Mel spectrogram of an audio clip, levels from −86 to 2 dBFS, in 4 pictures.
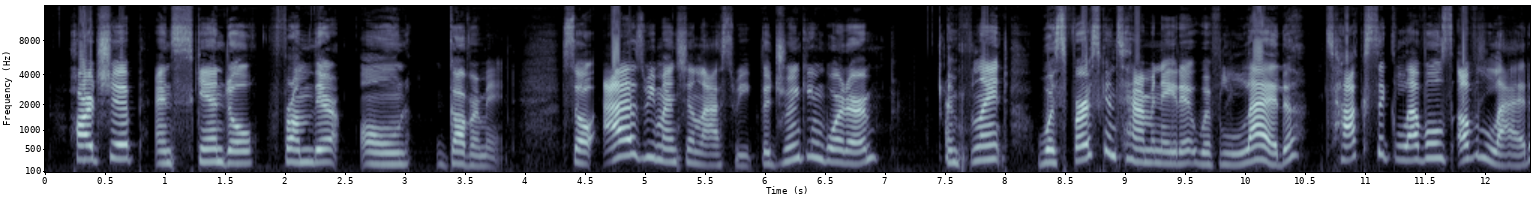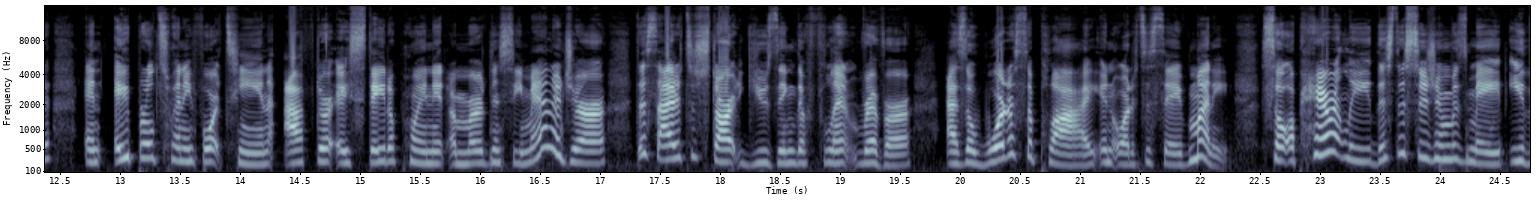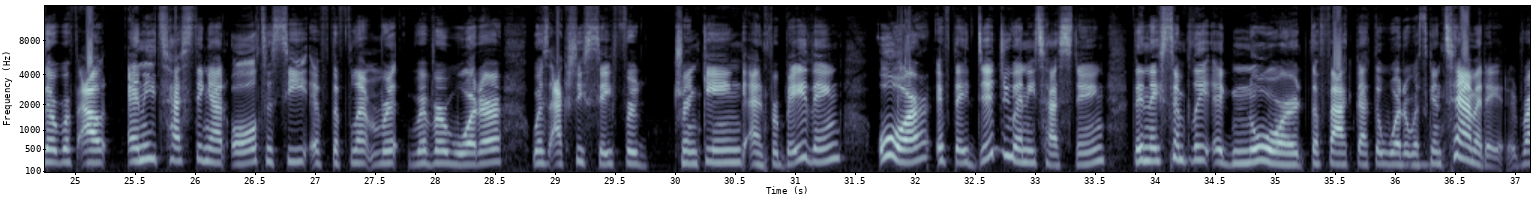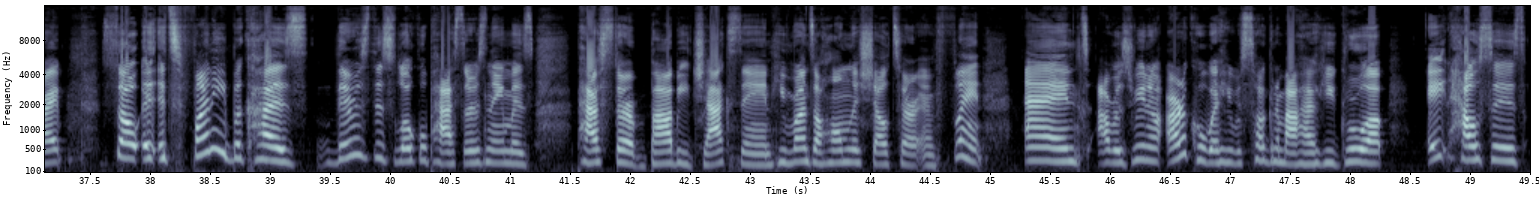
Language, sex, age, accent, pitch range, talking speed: English, female, 20-39, American, 225-285 Hz, 165 wpm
